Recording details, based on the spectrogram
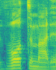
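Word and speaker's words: Woltemade: You got to put that V. Voltamade, like that real German.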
